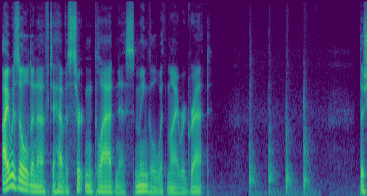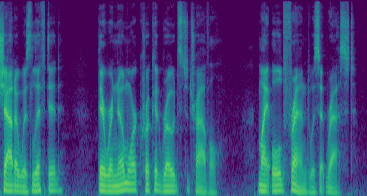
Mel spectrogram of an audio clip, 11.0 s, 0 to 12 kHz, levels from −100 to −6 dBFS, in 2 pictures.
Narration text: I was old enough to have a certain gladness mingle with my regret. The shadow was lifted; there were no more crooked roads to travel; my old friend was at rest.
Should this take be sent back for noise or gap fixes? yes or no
yes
